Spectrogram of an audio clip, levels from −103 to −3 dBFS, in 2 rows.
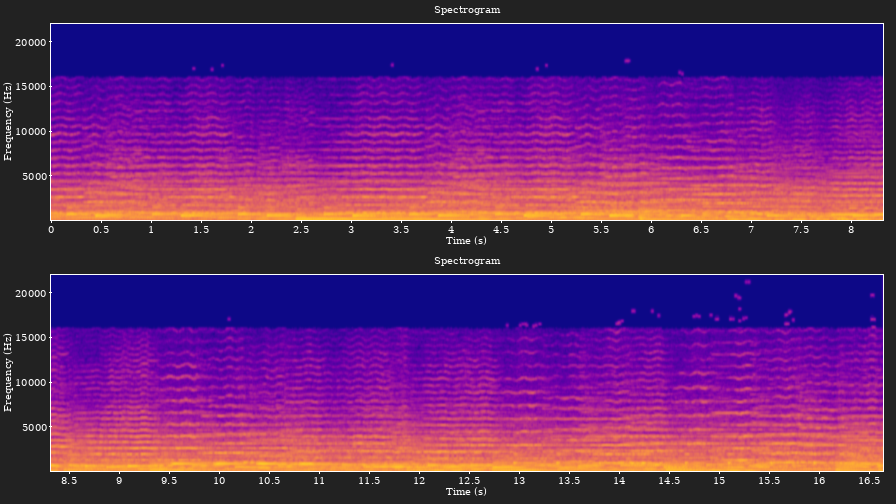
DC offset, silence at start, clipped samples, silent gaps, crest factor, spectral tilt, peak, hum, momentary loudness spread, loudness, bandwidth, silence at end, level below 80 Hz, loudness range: under 0.1%; 0 s; under 0.1%; none; 14 dB; -6 dB/octave; -6 dBFS; none; 3 LU; -19 LUFS; 14 kHz; 0 s; -42 dBFS; 1 LU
